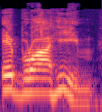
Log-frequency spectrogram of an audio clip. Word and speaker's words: Ibrahim: And it is Abraham, like this. And the second time, it's actually with the yeah, the way the Quran pronounced it, Ibrahim.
